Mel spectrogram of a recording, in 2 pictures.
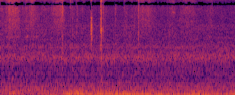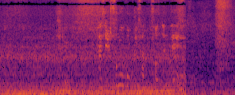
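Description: A car engine rumbles steadily inside a moving car.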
